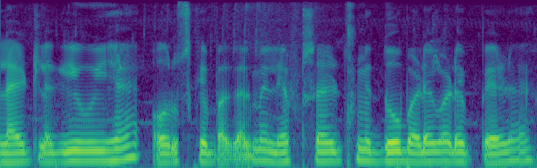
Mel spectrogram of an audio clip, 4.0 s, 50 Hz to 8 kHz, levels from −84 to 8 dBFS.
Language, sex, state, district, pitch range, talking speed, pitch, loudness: Hindi, male, Chandigarh, Chandigarh, 125-135 Hz, 240 wpm, 135 Hz, -15 LUFS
